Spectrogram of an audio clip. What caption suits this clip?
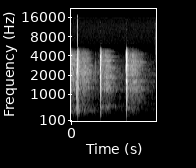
These sound like alien creatures or strange generator loops (imho)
